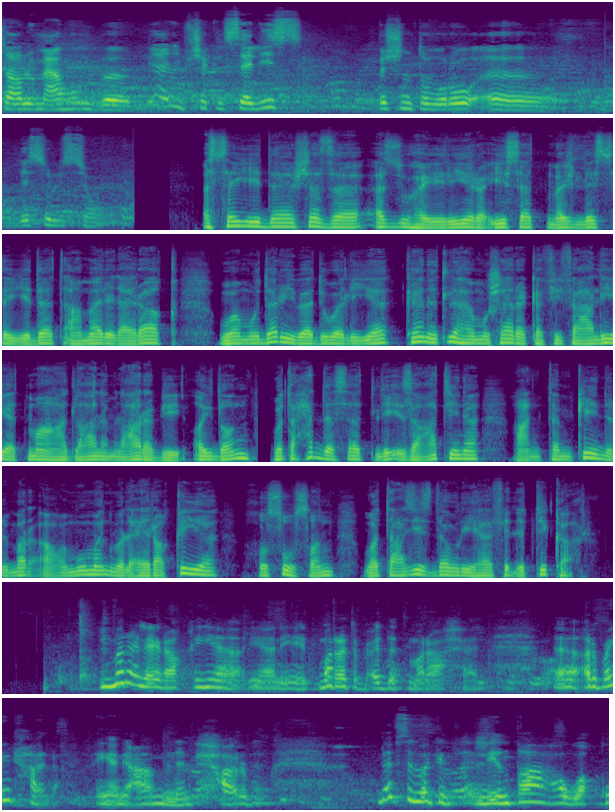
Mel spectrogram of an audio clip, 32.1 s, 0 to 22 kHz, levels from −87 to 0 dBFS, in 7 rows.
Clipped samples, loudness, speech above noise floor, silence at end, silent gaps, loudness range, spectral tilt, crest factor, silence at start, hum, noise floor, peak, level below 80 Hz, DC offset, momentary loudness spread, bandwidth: under 0.1%; -21 LUFS; 30 dB; 0 s; 5.58-5.83 s, 15.67-15.76 s; 5 LU; -6 dB/octave; 18 dB; 0 s; none; -50 dBFS; -4 dBFS; -52 dBFS; under 0.1%; 11 LU; 13 kHz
